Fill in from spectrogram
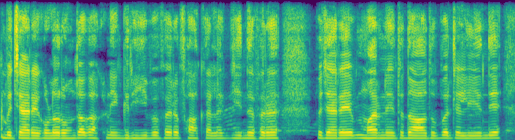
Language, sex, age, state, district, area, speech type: Dogri, male, 18-30, Jammu and Kashmir, Samba, rural, spontaneous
